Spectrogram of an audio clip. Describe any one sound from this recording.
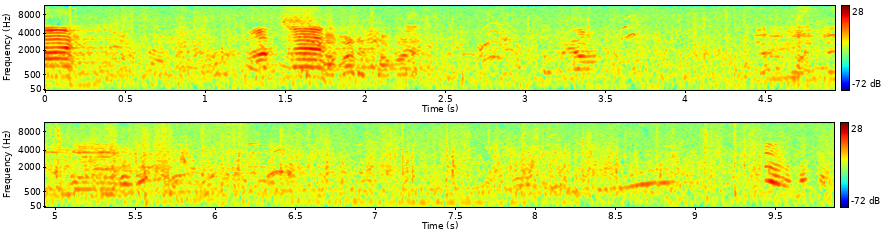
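Children shout and call out to each other across an open field.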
